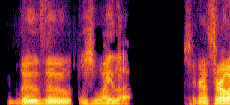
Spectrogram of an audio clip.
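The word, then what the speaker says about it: vuvuzela: So expect the Hamburg crowd to be loud, and you hear the, how you say it again? Vuvuzuela. Not Venezuela. Vuvuzuela.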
